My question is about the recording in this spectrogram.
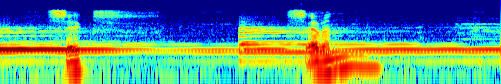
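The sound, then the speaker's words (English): A church bell strikes twice on a Sunday evening, ringing out the time as evening services are about to begin; the strikes come a few seconds apart, each deep clang leaving a long, humming ring that hangs in the air and slowly fades between tolls. “He shifted and looked across the yards at a signal light, and I heard the tolling of a church bell.”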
